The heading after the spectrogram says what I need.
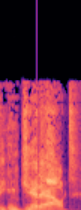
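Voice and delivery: loud, high, drawn-out "get out"; mock outburst. Caller ranting about the German coach, mock outburst. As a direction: belt it out high and slow like an indignant patriot.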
